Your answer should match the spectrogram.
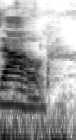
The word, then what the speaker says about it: Tao: life readings here too it's dao tao is pronounced dow like down hey whatever right it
